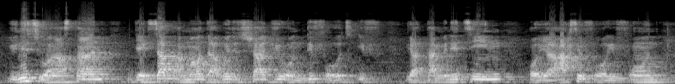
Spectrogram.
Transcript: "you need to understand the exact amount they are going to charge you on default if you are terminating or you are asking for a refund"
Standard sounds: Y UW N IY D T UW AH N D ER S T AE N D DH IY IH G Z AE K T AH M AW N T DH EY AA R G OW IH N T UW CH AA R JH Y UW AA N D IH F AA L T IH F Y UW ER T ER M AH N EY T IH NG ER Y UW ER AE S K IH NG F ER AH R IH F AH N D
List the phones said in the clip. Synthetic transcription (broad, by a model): Y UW N IY D T UW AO N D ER S T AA N D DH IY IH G Z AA K T AH M AW N T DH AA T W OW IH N T UW SH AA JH Y UW AA N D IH F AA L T IH F Y UW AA T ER M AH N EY T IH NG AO Y UW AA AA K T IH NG F AH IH F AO N D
